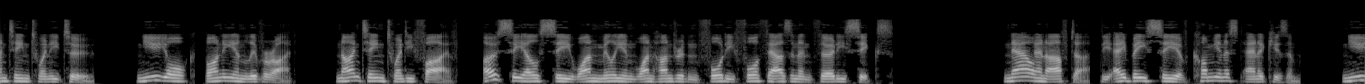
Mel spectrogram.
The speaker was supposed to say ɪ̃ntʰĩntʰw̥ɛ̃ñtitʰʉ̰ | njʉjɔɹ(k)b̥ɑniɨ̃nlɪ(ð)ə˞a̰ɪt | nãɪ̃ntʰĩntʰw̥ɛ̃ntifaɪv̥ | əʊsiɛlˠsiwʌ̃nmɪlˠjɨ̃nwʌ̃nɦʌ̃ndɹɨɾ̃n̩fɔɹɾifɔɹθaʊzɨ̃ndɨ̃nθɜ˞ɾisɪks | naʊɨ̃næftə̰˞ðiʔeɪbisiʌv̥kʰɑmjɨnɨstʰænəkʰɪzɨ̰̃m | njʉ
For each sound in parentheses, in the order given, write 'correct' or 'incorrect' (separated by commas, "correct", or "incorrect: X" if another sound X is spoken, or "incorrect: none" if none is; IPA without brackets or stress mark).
correct, incorrect: v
